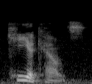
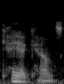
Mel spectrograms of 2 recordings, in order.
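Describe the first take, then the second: First: The first word sounds like the word key. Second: The first word sounds like the letter K. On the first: It means the most important accounts. "what they were saying was key accounts" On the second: It sounds like an account of the lowest grade. "So I was thinking the letter"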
